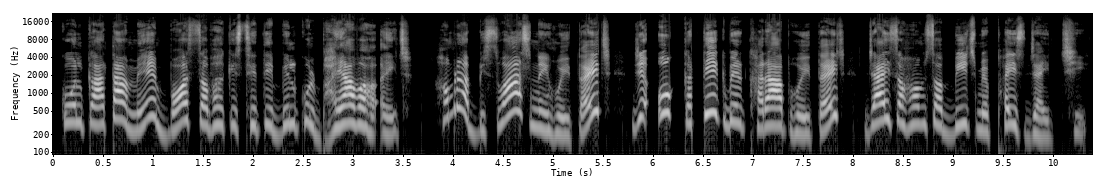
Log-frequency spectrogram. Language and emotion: Maithili, disgusted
